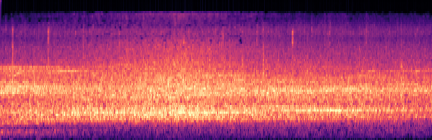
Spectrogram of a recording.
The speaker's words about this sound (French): Bonne main d'applaudissement pour Charles Seguin.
